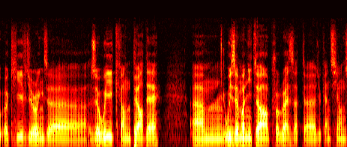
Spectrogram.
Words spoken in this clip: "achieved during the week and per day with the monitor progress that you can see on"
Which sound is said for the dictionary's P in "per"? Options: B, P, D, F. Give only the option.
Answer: P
